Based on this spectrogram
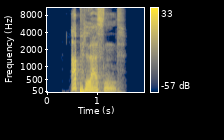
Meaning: present participle of ablassen
- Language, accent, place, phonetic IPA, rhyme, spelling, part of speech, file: German, Germany, Berlin, [ˈapˌlasn̩t], -aplasn̩t, ablassend, verb, De-ablassend.ogg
